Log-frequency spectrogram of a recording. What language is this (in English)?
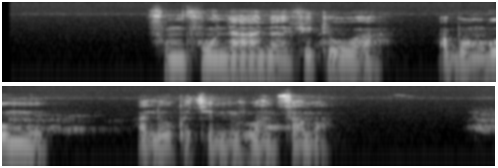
Hausa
